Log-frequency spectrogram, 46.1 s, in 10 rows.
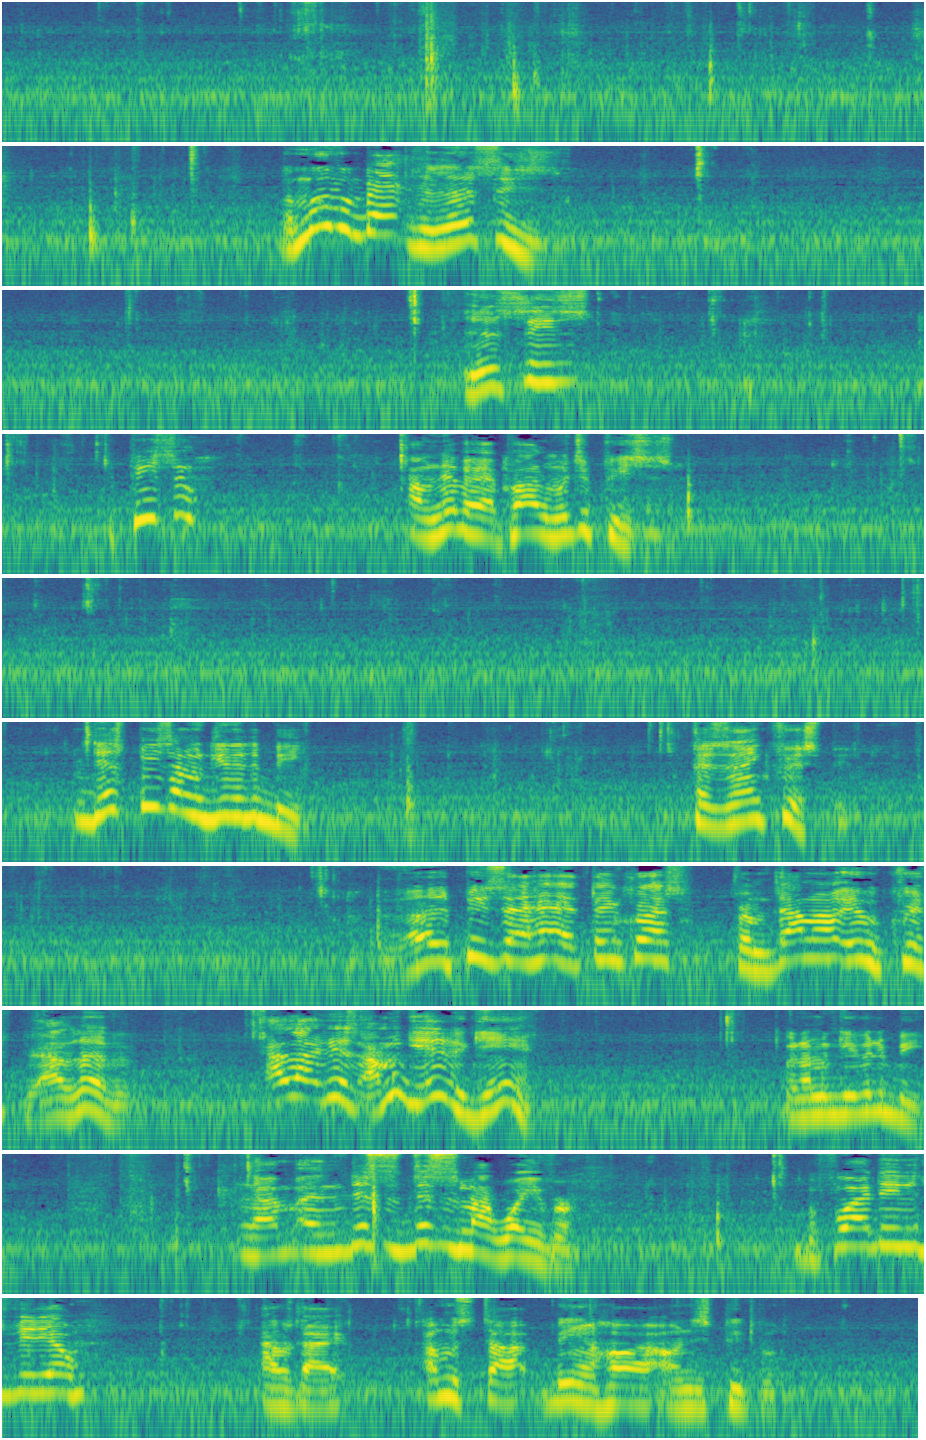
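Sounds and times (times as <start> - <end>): person chewing pizza: 0.0 - 6.0, 7.4 - 11.6, 12.2 - 15.9, 17.2 - 23.5, 24.4 - 26.6, 27.2 - 29.7, 35.8 - 36.2, 37.2 - 39.2, 39.8 - 41.0, 42.1 - 43.6
low hum in car cabin: 0.0 - 46.0
mouth clicks and crunches: 0.4 - 5.8, 7.8 - 9.1, 9.7 - 11.6, 12.2 - 16.0, 17.9 - 23.5, 24.4 - 26.6, 27.2 - 29.7, 35.8 - 36.2, 37.2 - 38.8, 39.9 - 41.0, 42.2 - 43.7.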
